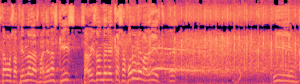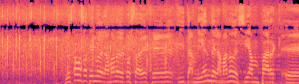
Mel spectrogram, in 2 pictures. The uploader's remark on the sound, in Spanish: Las Mañanas KISS en directo desde MADRID. Este jueves hemos estado disfrutando en directo de la compañía de todos los oyentes que he han acercado al Caixaforum de Madrid para disfrutar del show que hemos tenido en directo.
